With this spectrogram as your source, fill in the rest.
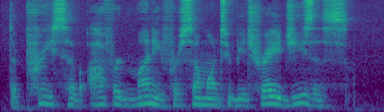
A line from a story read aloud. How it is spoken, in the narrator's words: Eli whispered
